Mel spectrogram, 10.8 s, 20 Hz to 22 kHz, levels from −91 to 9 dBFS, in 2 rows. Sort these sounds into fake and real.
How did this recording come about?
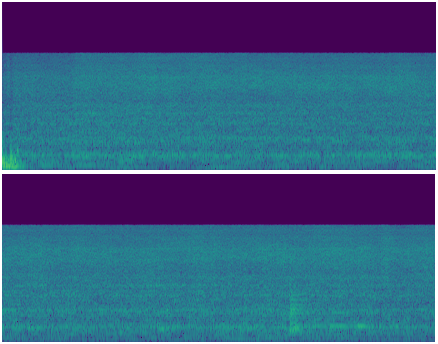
fake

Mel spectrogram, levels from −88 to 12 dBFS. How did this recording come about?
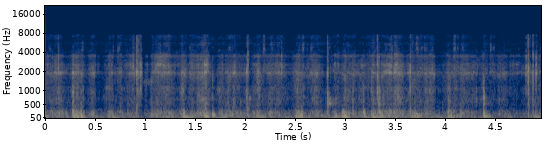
fake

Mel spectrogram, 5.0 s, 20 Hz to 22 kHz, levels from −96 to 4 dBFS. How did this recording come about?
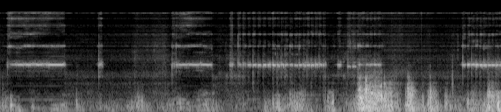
fake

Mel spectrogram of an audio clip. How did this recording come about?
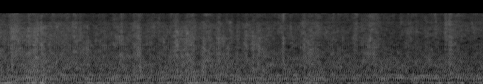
fake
